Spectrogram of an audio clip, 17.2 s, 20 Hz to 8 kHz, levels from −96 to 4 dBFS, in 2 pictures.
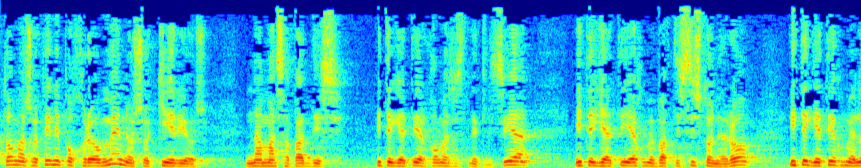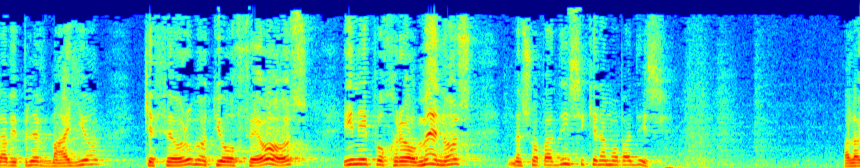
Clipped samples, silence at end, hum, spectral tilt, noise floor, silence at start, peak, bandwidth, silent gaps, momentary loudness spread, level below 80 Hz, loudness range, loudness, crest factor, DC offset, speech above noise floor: under 0.1%; 0 s; none; -6 dB/octave; -41 dBFS; 0 s; 0 dBFS; 8 kHz; none; 15 LU; -44 dBFS; 6 LU; -13 LUFS; 12 dB; under 0.1%; 29 dB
